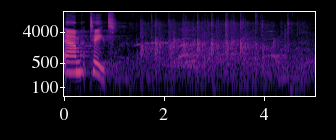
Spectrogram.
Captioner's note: applause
